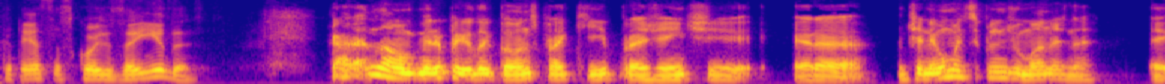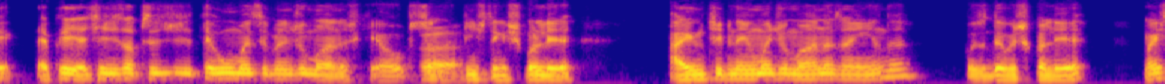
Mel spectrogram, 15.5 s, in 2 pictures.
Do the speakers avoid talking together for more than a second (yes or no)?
yes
